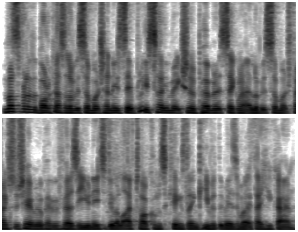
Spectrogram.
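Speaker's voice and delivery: reading at breakneck, rapid-fire pace. A podcast host reads out a listener message to prove it, reading very fast. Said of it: "Did you know I can read really fast?".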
